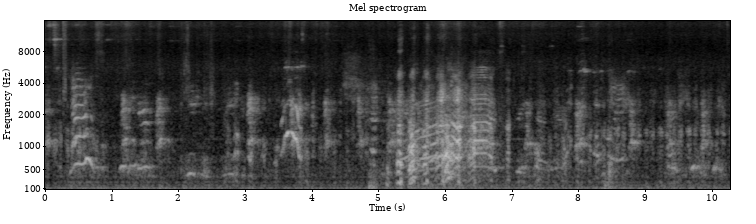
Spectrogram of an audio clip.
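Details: Wheaten Terrier named Cianán at an agility session, giving high, wavering whines and yips, densest around the middle, mixed with people talking nearby.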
